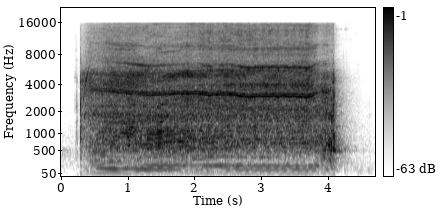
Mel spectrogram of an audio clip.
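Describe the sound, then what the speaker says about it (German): A power drill bores into wood and is levered sideways to carve a pocket hole, giving one steady, loud, high-pitched whine with a grinding edge for about four seconds before stopping abruptly. "Einer der Tests war, dass wir hier reinbohren und den Bohrer dann einfach zur Seite drücken, sozusagen ein Pocket Hole machen."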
